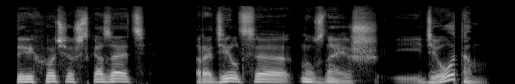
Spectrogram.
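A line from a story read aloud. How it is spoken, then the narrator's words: Plain. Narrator (Russian): спросил Рлайн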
